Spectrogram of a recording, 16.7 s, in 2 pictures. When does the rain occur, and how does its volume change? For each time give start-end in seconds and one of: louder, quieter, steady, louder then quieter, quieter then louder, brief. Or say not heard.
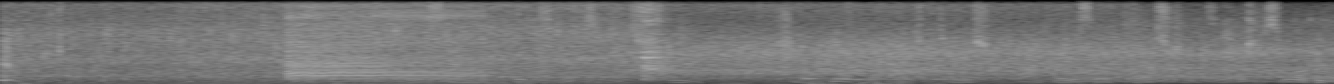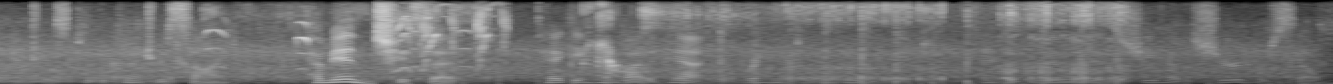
0.0-16.6 quieter.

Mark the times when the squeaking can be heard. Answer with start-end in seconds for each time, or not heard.
1.8-4.2, 9.6-11.6.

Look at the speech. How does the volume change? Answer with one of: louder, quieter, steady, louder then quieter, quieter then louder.
louder then quieter.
